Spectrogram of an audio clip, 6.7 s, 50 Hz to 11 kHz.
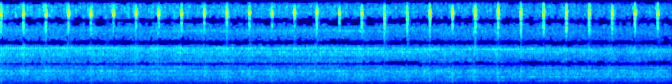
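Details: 2008 Shelby GT500 engine ticking at idle: light, sharp tick about twice a second over a soft hum; source of the tick not clear.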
